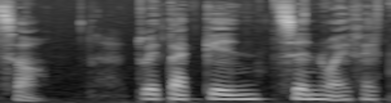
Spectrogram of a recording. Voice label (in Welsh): "gynt", Welsh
